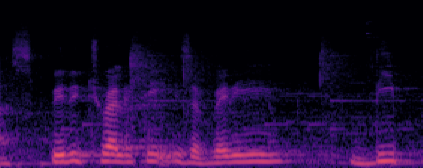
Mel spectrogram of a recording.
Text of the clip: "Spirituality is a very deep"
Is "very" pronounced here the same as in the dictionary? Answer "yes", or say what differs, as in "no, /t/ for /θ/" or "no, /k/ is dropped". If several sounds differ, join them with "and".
yes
